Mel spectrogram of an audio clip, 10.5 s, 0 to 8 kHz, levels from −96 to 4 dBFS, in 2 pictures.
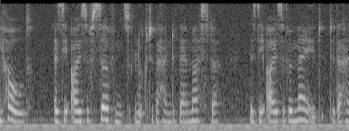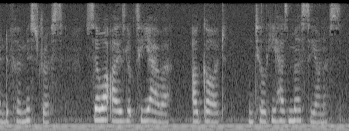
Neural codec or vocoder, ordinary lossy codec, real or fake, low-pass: none; MP3, 64 kbps; real; 7.2 kHz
